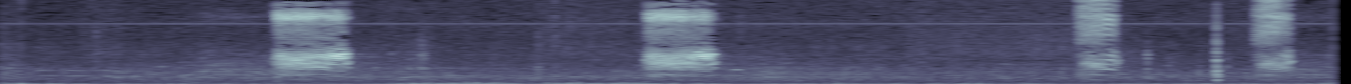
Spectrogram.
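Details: Squirrel, angry at being filmed, lets out a few spaced, raspy chucks, one near the end in a quick pair, over constant low background rumble.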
